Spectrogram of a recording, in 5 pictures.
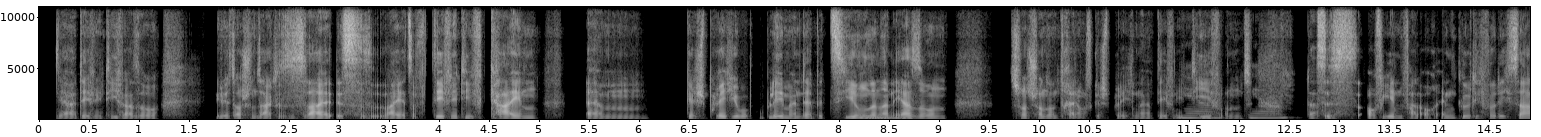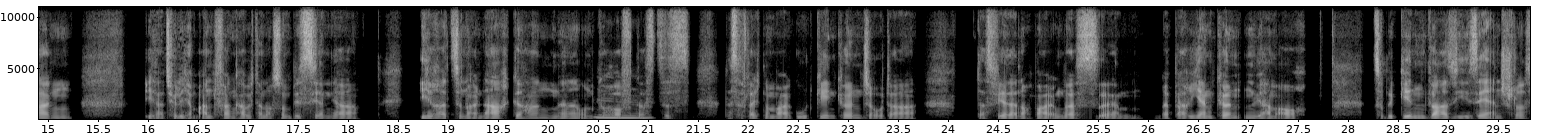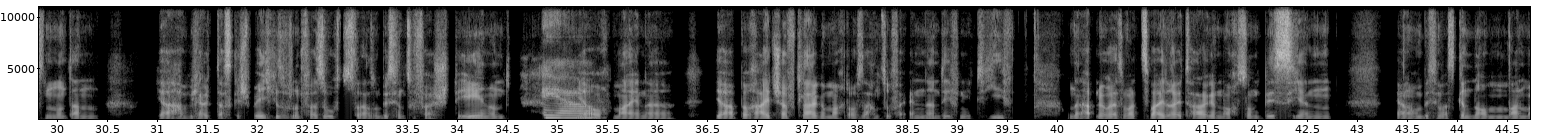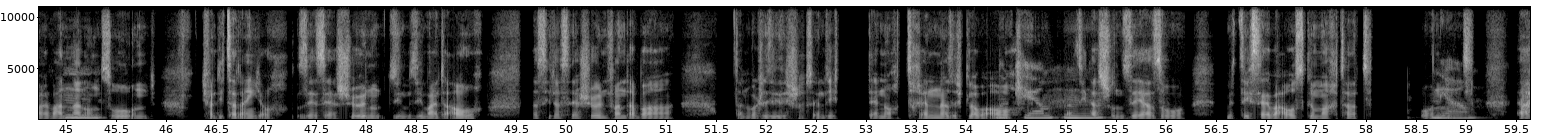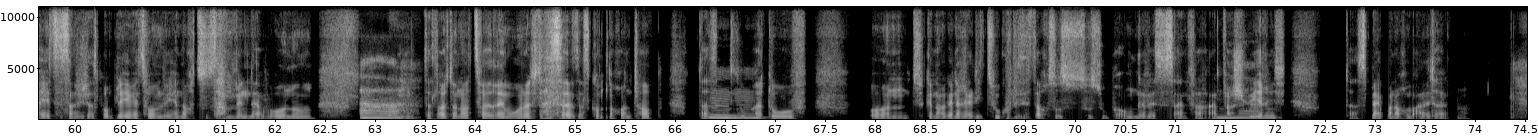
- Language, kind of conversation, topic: German, advice, Wie gehst du mit der Unsicherheit nach einer Trennung um?
- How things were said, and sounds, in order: laughing while speaking: "zusammen"; laughing while speaking: "Monate, das"; in English: "on top"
